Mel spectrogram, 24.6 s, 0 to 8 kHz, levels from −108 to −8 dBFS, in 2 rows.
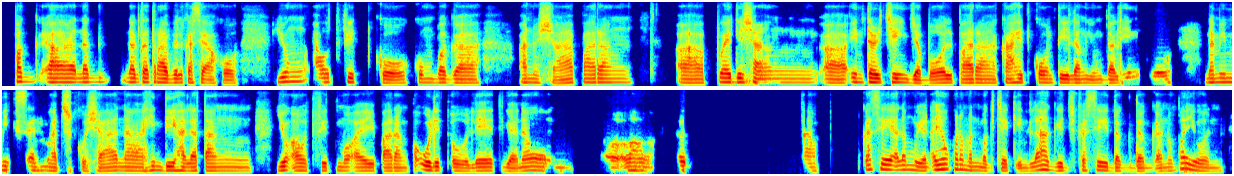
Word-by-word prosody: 'pag, 170 Hz, -1 st, +4 dB, 0.2 s
ah, 145 Hz, 0 st, +6 dB
nag 150 Hz, +1 st, 0 dB, 0.3 s
nagta-travel 140 Hz, -2 st, +3 dB
kasi 135 Hz, +1 st, 0 dB
ako, 115 Hz, -2 st, -1 dB, 0.4 s
yung 165 Hz, +3 st, 0 dB
outfit 150 Hz, 0 st, -1 dB, 0.2 s
ko 120 Hz, 0 st, +2 dB
kumbaga 130 Hz, -2 st, 0 dB, 0.4 s
ano 135 Hz, 0 st, -1 dB
siya, 120 Hz, +3 st, -1 dB
parang, 140 Hz, 0 st, 0 dB, 0.5 s
ah, 130 Hz, 0 st, +2 dB, 0.2 s
puwede 150 Hz, -1 st, +5 dB
siyang, 135 Hz, -1 st, +1 dB, 0.5 s
ah, 130 Hz, -1 st, +3 dB
interchangeable. 135 Hz, -4 st, +4 dB
Para 125 Hz, 0 st, +2 dB
kahit 135 Hz, 0 st, +1 dB
konti 135 Hz, -1 st, +2 dB
lang 130 Hz, -1 st, +2 dB
yung 120 Hz, 0 st, -4 dB
dalhin 140 Hz, +8 st, -1 dB
ko, 120 Hz, +1 st, 0 dB, 0.4 s
nami-mix 150 Hz, +1 st, -1 dB
and 140 Hz, -, -1 dB
match 125 Hz, -3 st, -1 dB
ko -, -, -7 dB
siya 120 Hz, +3 st, 0 dB
na 130 Hz, -1 st, 0 dB
hindi 140 Hz, +1 st, +1 dB
halatang 130 Hz, -1 st, -1 dB, 0.3 s
yung 145 Hz, +1 st, +4 dB
outfit 130 Hz, 0 st, -1 dB
mo 130 Hz, 0 st, -1 dB
ay 125 Hz, 0 st, +2 dB
parang 120 Hz, 0 st, 0 dB
paulit-ulit, 130 Hz, -4 st, +2 dB
ganun. 130 Hz, -, +1 dB, 0.6 s
Oo, 140 Hz, -2 st, +1 dB, 0.3 s
at -, -, +3 dB, 1.1 s
Tap 130 Hz, -1 st, -5 dB, 0.4 s
kasi 175 Hz, +1 st, +3 dB
alam 165 Hz, +1 st, 0 dB
mo -, -, +2 dB
'yon, 130 Hz, -, -1 dB
ayoko 180 Hz, +3 st, +3 dB
naman 140 Hz, -5 st, -1 dB
mag-check 120 Hz, 0 st, -3 dB
in 110 Hz, -, -5 dB
luggage 135 Hz, -6 st, +1 dB
kasi 135 Hz, +2 st, 0 dB
dagdag 115 Hz, -2 st, -2 dB
ano 120 Hz, +3 st, -4 dB
pa 200 Hz, -, +2 dB
'yon, 125 Hz, -9 st, 0 dB
135 Hz, 140 wpm, -22 LUFS, 125-145 Hz, 1.1 s, ah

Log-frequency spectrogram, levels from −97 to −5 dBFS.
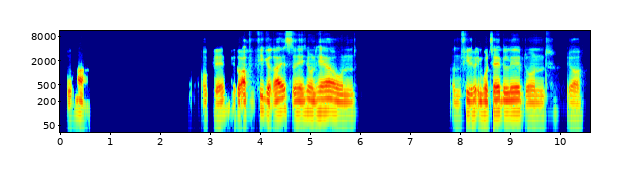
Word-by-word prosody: Oha. -, -, -2 dB, 2.3 s
Okay. 95 Hz, +1 st, -5 dB, 0.2 s
Also -, -, +1 dB
auch -, -, +5 dB
v -, -, -22 dB
viel 130 Hz, -2 st, -5 dB
gereist, 110 Hz, +4 st, +3 dB
äh, 100 Hz, -1 st, +1 dB
hin 115 Hz, -, -4 dB
und 105 Hz, -2 st, 0 dB
her 115 Hz, +1 st, +3 dB
und 95 Hz, -1 st, -2 dB, 1.9 s
und 90 Hz, -1 st, -12 dB
viel 105 Hz, -3 st, -1 dB
he -, -, 0 dB
im 100 Hz, -, -2 dB
Hotel 110 Hz, +3 st, +3 dB
gelebt 110 Hz, 0 st, +1 dB
und 90 Hz, +3 st, -6 dB, 0.2 s
ja. 90 Hz, 0 st, -5 dB
100 Hz, 115 wpm, -24 LUFS, 95-110 Hz, 2.3 s, auch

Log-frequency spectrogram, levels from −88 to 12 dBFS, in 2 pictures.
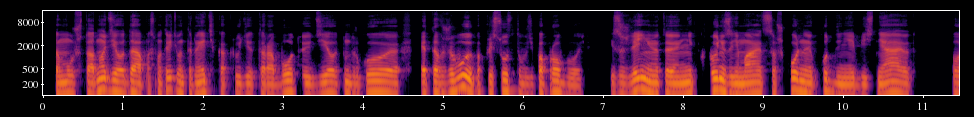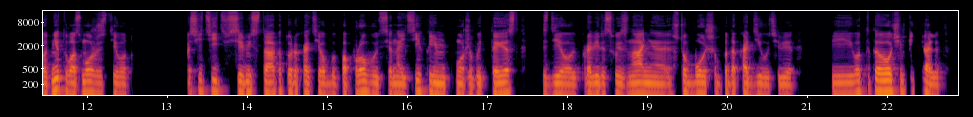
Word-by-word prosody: Потому 115 Hz, +1 st, +1 dB
что 110 Hz, 0 st, -1 dB
одно 140 Hz, +6 st, +4 dB
дело, 130 Hz, -4 st, +2 dB
да, 115 Hz, -1 st, +3 dB
посмотреть 115 Hz, +8 st, -4 dB
в -, -, -2 dB
интернете, 115 Hz, +2 st, -2 dB
как 105 Hz, 0 st, -9 dB
люди 105 Hz, -1 st, -4 dB
это 105 Hz, +1 st, -4 dB
работают, 105 Hz, +1 st, -1 dB
делают, 110 Hz, +2 st, -1 dB
но 115 Hz, -, 0 dB
другое- 115 Hz, +2 st, +2 dB, 0.3 s
это 115 Hz, 0 st, +3 dB
вживую 125 Hz, +10 st, +4 dB
поприсутствовать 115 Hz, -2 st, -3 dB
и -, -, -12 dB
попробовать. 105 Hz, -4 st, 0 dB, 0.3 s
И -, -, -5 dB
к -, -, -9 dB
сожалению, 115 Hz, +3 st, +3 dB
это 110 Hz, -1 st, +2 dB
никто 110 Hz, +5 st, +1 dB
не 140 Hz, -1 st, +7 dB
занимается, 110 Hz, +1 st, +2 dB
в -, -, -13 dB
школьные 125 Hz, -6 st, +2 dB
годы 110 Hz, +1 st, -3 dB
не 100 Hz, 0 st, 0 dB
объясняют. 105 Hz, +3 st, -1 dB, 0.5 s
Вот. 110 Hz, -1 st, -1 dB
Нету 140 Hz, 0 st, +3 dB
возможности 115 Hz, 0 st, 0 dB
вот 105 Hz, -1 st, -4 dB, 0.7 s
посетить 125 Hz, 0 st, -4 dB
все 125 Hz, -2 st, -2 dB
места, 115 Hz, 0 st, +1 dB
которые 115 Hz, -2 st, -3 dB
хотел 110 Hz, -1 st, -1 dB
бы 105 Hz, -1 st, -6 dB
попробовать 115 Hz, 0 st, 0 dB
ся, 110 Hz, -, -4 dB
найти 105 Hz, +3 st, -1 dB
к 130 Hz, -, -16 dB
ним, 105 Hz, -3 st, +1 dB
может 105 Hz, -1 st, -2 dB
быть, 100 Hz, -1 st, -5 dB
тест, 115 Hz, +1 st, +2 dB, 0.3 s
сделать, 105 Hz, -1 st, -1 dB
проверить 105 Hz, -1 st, 0 dB
свои 110 Hz, +1 st, -2 dB
знания, 105 Hz, 0 st, +1 dB
что 110 Hz, +4 st, -2 dB
больше 110 Hz, 0 st, -1 dB
подоходило 105 Hz, -1 st, -1 dB
тебе. 100 Hz, 0 st, -4 dB, 0.4 s
И 110 Hz, 0 st, -1 dB
вот 120 Hz, 0 st, -2 dB
это 125 Hz, +2 st, +5 dB
очень 125 Hz, -1 st, +5 dB
печалит. 110 Hz, -6 st, -1 dB
110 Hz, 165 wpm, -25 LUFS, 105-120 Hz, 0.7 s, не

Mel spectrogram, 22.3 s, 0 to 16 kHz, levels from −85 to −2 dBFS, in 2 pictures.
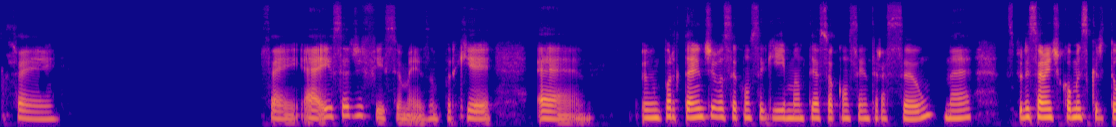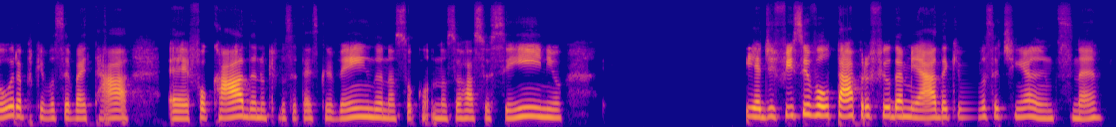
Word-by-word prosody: Sei. 165 Hz, -3 st, -8 dB, 2.0 s
Sei. 85 Hz, 0 st, -8 dB
É, 95 Hz, -1 st, -2 dB
isso 220 Hz, +2 st, -5 dB
é -, -, -2 dB
difícil 225 Hz, -, -11 dB
mesmo 165 Hz, -, -11 dB
porque, 175 Hz, -1 st, -6 dB, 0.4 s
eh, 170 Hz, -, -4 dB, 0.6 s
o -, -, -6 dB
importante 200 Hz, +2 st, -1 dB
é -, -, -5 dB
você 205 Hz, 0 st, -5 dB
conseguir 185 Hz, -1 st, -8 dB
manter 180 Hz, +1 st, -5 dB
a 185 Hz, -, -3 dB
sua 180 Hz, 0 st, -6 dB
concentração, 180 Hz, +3 st, -7 dB
né, 185 Hz, +2 st, -5 dB, 0.4 s
principalmente 205 Hz, 0 st, +1 dB
como 205 Hz, 0 st, 0 dB
escritora, 205 Hz, +4 st, -1 dB
porque 210 Hz, -2 st, -11 dB
você 180 Hz, 0 st, -5 dB
vai 180 Hz, 0 st, -1 dB
estar, 180 Hz, +1 st, +2 dB, 0.4 s
eh, 175 Hz, 0 st, +1 dB
focada 200 Hz, +3 st, +6 dB
no 190 Hz, -, -3 dB
que 200 Hz, +1 st, -15 dB
você 180 Hz, -1 st, -11 dB
está 180 Hz, +1 st, -8 dB
escrevendo, 185 Hz, +3 st, +1 dB
na 180 Hz, -1 st, -4 dB
sua 175 Hz, -, -7 dB
co -, -, -11 dB
no 180 Hz, -1 st, -4 dB
seu 185 Hz, +2 st, -5 dB
raciocínio. 190 Hz, +3 st, 0 dB, 1.8 s
E 220 Hz, -, +2 dB
é 210 Hz, -, +7 dB
difícil 230 Hz, +5 st, +3 dB
voltar 240 Hz, -2 st, +8 dB
para 240 Hz, -1 st, 0 dB
o -, -, -8 dB
fio 230 Hz, 0 st, 0 dB
da 220 Hz, -1 st, +5 dB
meada 200 Hz, -1 st, +5 dB
que 200 Hz, 0 st, -12 dB
você 200 Hz, +2 st, -8 dB
tinha 210 Hz, +1 st, -3 dB
antes, 180 Hz, -2 st, -4 dB
né. 180 Hz, +2 st, -2 dB
190 Hz, 140 wpm, -25 LUFS, 180-210 Hz, 2.0 s, voltar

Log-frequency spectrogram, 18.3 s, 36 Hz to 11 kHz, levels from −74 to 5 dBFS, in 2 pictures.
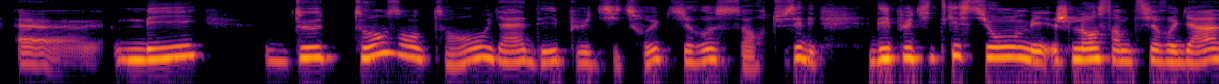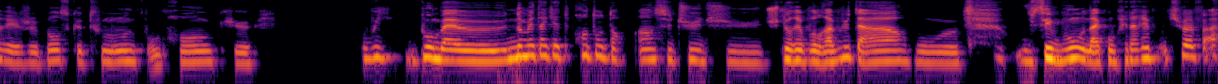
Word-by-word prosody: Heu, -, -, -6 dB
mais, 205 Hz, +6 st, +2 dB, 0.5 s
de 215 Hz, +5 st, 0 dB, 0.2 s
temps 275 Hz, +7 st, +1 dB
en 225 Hz, -4 st, 0 dB
temps, 195 Hz, +3 st, -5 dB
il 210 Hz, -, -1 dB
y -, -, -4 dB
a 170 Hz, +2 st, -2 dB
des 170 Hz, +1 st, -5 dB
petits 155 Hz, -3 st, -5 dB
trucs 195 Hz, +6 st, -3 dB
qui 185 Hz, -2 st, -5 dB
ressortent. 190 Hz, -, -4 dB
Tu -, -, -5 dB
sais, 225 Hz, -, +2 dB
des 170 Hz, -6 st, -3 dB, 0.4 s
des 205 Hz, +4 st, +5 dB
petites 215 Hz, -1 st, -1 dB
questions, 230 Hz, -2 st, +2 dB
mais 185 Hz, -7 st, +2 dB
je 185 Hz, +3 st, +6 dB
lance 205 Hz, 0 st, +4 dB
un 175 Hz, -1 st, -1 dB
petit 180 Hz, +2 st, -3 dB
regard 175 Hz, +3 st, 0 dB
et 160 Hz, -2 st, -3 dB
je 160 Hz, 0 st, -8 dB
pense 185 Hz, +4 st, -5 dB
que -, -, -8 dB
tout 175 Hz, +2 st, -8 dB
le 170 Hz, -, -2 dB
monde 175 Hz, 0 st, -3 dB
comprend 165 Hz, +6 st, -6 dB
que, 155 Hz, -4 st, -8 dB, 0.8 s
«Oui, 225 Hz, +1 st, -3 dB
bon, 205 Hz, +3 st, +2 dB
bah, 190 Hz, -2 st, +6 dB
heu, 175 Hz, 0 st, +3 dB
non 235 Hz, +3 st, +7 dB
mais 250 Hz, -, +6 dB
t'inquiète, 245 Hz, -1 st, -1 dB
prends 260 Hz, -1 st, -2 dB
ton 240 Hz, -1 st, -2 dB
temps, 195 Hz, -1 st, -7 dB
hein, 195 Hz, +1 st, -2 dB
si 195 Hz, -1 st, -4 dB
tu 185 Hz, +1 st, -5 dB
tu 160 Hz, -2 st, -9 dB
tu 155 Hz, -, -2 dB
nous -, -, +7 dB
répondras 175 Hz, -2 st, +3 dB
plus 225 Hz, +5 st, 0 dB
tard» 175 Hz, 0 st, +2 dB
ou, 160 Hz, -1 st, -6 dB
heu, 155 Hz, 0 st, -4 dB, 0.4 s
ou 180 Hz, -, -7 dB
«C'est 210 Hz, +5 st, +8 dB
bon, 205 Hz, +3 st, +5 dB
on 180 Hz, -, +2 dB
a 160 Hz, -, +8 dB
compris 180 Hz, +2 st, -4 dB
la 185 Hz, -, +1 dB
répon» 215 Hz, 0 st, 0 dB
tu 210 Hz, -, -6 dB
vois? -, -, +5 dB
Enfin. -, -, -3 dB
185 Hz, 220 wpm, -22 LUFS, 170-215 Hz, 0.8 s, C'est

